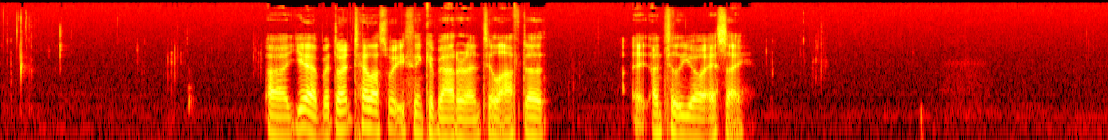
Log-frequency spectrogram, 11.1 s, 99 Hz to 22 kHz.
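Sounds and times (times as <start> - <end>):
mouth sounds of someone tasting banana-scented powder: 0.1 - 0.7, 1.6 - 2.0, 7.6 - 8.3
speech: 2.7 - 5.5, 6.3 - 7.5.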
